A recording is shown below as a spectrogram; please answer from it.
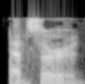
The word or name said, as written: absurdness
